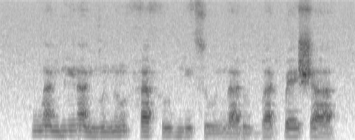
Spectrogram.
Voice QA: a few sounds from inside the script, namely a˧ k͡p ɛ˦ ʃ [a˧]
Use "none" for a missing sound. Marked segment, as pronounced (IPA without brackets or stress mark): a˦˨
